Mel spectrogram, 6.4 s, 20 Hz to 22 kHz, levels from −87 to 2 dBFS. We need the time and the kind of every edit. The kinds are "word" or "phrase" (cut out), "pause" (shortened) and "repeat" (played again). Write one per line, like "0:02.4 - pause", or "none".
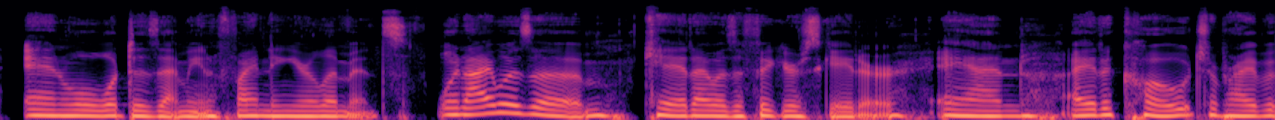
0:02.1 - pause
